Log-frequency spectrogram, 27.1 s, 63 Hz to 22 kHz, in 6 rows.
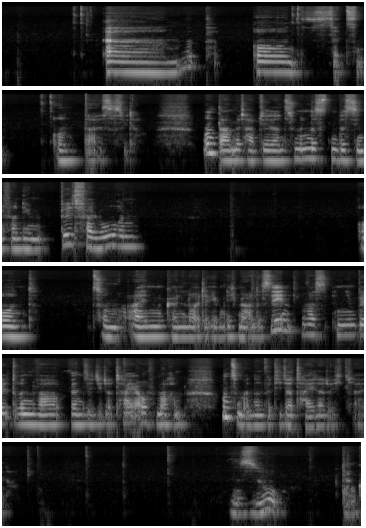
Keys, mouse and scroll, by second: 0.8 click, 3.5 click, 4.9 click, 23.6-24.8 middle drag, 25.1 ctrl+scroll down 2.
